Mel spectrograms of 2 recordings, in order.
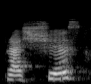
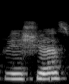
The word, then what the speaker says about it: precious: Then we have the next word, that is precious. So it's not precious, with the right pronunciation is precious.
